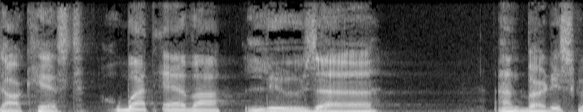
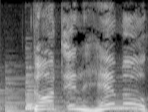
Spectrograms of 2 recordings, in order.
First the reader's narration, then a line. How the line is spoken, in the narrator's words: cried Pincus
